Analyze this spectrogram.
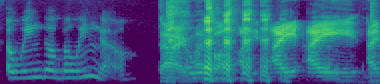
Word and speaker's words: Oingo Boingo: It's Owingo Boingo. Sorry, my fault. I mispronounce stuff.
